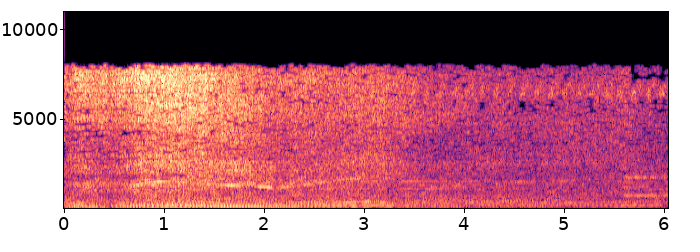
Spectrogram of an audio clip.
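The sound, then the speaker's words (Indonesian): A motorcycle engine pulls away on a cold night, a steady mid-pitched drone with rich harmonics that shift in pitch, louder at first and then dropping to a quieter level about halfway through. “Aku pakai jaketku dan langsung mengendarai motorku.”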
